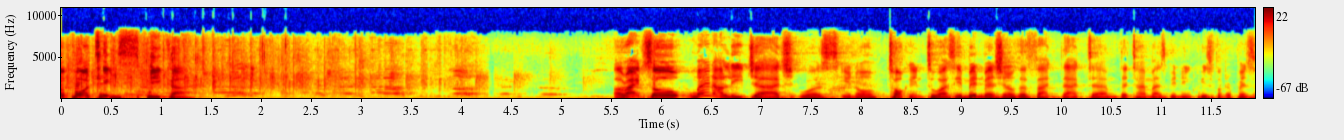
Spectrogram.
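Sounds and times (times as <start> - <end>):
speech: 0.0 - 1.4, 5.5 - 11.9
audience clapping at a high school debate: 0.0 - 5.5.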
